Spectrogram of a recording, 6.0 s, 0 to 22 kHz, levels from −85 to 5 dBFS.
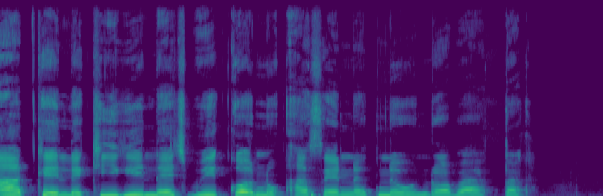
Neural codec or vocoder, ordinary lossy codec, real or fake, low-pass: none; none; real; none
